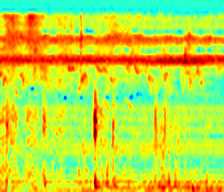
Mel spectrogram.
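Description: Quiet, with a few faint short clicks and a faint steady high tone behind them.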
